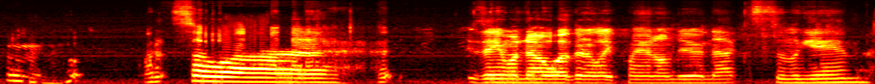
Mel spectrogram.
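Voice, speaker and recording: A man's voice: on the high side, little pitch movement, measured pace, smooth. A man chatting casually with fellow players on a live stream, loose, joking and enthusiastic. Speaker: tabletop game player.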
